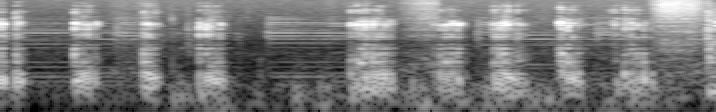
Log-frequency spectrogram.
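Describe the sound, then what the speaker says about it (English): A young Tamworth pig on a farm gives a run of close, rhythmic grunts and snorts, about a dozen short bursts in quick succession with no talking. "I'm looking at a pig."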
